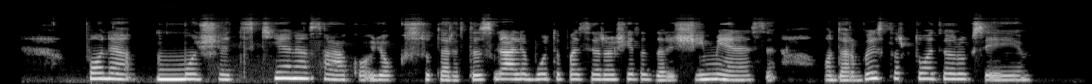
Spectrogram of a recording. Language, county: Lithuanian, Tauragė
